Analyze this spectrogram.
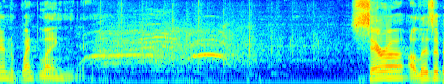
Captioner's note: audience applauds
